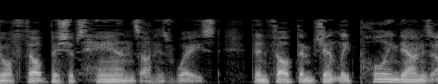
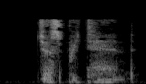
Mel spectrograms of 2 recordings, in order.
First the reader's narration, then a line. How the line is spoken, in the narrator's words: whispered into his ear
